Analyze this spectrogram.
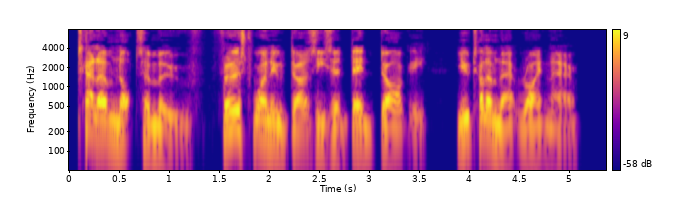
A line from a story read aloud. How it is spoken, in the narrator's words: growled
